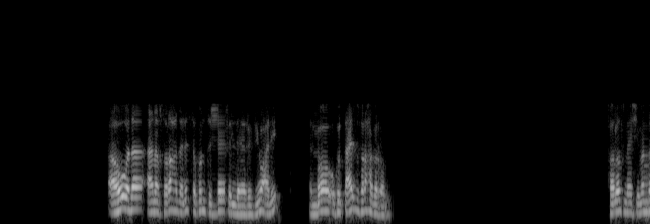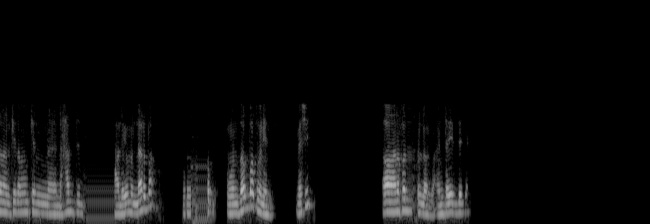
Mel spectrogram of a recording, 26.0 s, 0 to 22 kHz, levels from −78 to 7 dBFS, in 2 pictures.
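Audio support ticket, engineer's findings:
Narrowband, slightly rough and synthetic speech throughout, nothing above 4 kHz. iLBC codec: each 20 ms frame's excitation coded independently, consistent with the 15.2 kbps mode. The coding damage is plainly audible across the whole clip.

Held, buzzy or breathy vowel-like fills at 2.70–2.85 s, 4.26–4.52 s (scattered, longest run about a tenth of a second), 6.31–6.38 s, 12.90–13.00 s, 14.66–15.32 s, 16.76–17.18 s, 21.16–21.37 s and 25.22–25.38 s. Lost iLBC frames: the decoder repeats the last pitch cycle mixed with noise, and the fill fades on the 0.64 s and 0.4 s gaps. The voice is right again almost at once after each one.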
